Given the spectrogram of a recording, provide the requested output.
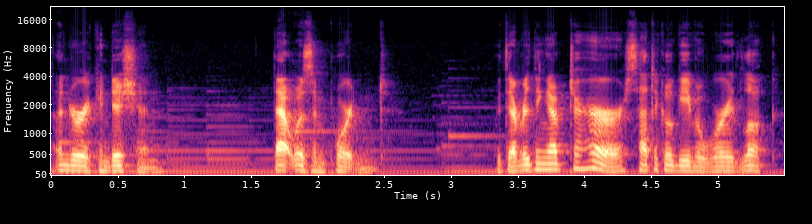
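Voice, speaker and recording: A man's voice: mid-range voice, fast talker, fairly bright tone, soft background music. A young man hosting a gaming video, reading story text aloud with casual, filler-heavy asides.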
